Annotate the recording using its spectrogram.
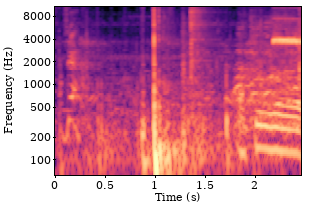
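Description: A football kicked hard on a shot at goal: one sharp, loud thud about halfway through, with a few fainter knocks of the ball around it.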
